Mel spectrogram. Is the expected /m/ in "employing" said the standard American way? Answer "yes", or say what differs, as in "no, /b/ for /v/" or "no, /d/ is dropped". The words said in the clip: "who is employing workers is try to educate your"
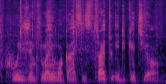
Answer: yes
